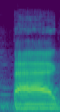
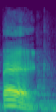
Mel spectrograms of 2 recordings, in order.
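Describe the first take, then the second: First: The vowel is low and open. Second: The vowel is raised and tense. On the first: This is how most English accents say it. "in most accents of English, the vowel sound in words like" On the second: This is how the Great Lakes accent says it. "pronounced with a little bit tenser tongue and sounds like"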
